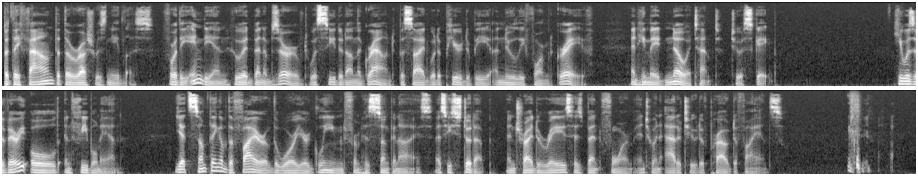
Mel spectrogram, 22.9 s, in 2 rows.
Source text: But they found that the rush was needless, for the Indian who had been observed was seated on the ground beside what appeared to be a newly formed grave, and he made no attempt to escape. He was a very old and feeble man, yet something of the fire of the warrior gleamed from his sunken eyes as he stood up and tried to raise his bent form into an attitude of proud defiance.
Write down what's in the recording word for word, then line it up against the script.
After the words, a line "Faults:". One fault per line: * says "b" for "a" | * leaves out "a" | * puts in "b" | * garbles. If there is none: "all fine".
But they found that the rush was needless, for the Indian who had been observed was seated on the ground beside what appeared to be a newly formed grave, and he made no attempt to escape. He was a very old and feeble man, yet something of the fire of the warrior gleamed from his sunken eyes as he stood up and tried to raise his bent form into an attitude of proud defiance.
Faults:
all fine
